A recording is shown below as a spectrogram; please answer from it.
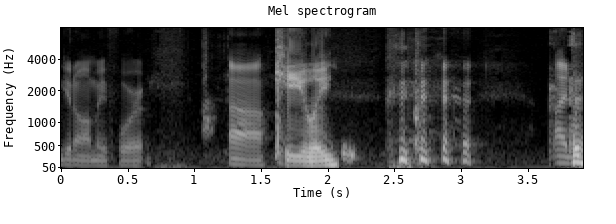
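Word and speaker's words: Keighley: We had Jeff Kigley. I know I'm pronouncing that wrong. Go ahead, Jay. You can get on me for it. Keeley.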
